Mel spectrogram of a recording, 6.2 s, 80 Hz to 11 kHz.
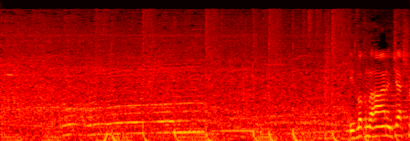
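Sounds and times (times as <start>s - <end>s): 
motorbike tires squealing on a wet track: 0.0s - 6.1s
racing motorbike engine screaming in a video game: 0.4s - 5.6s
speech: 5.2s - 6.1s.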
